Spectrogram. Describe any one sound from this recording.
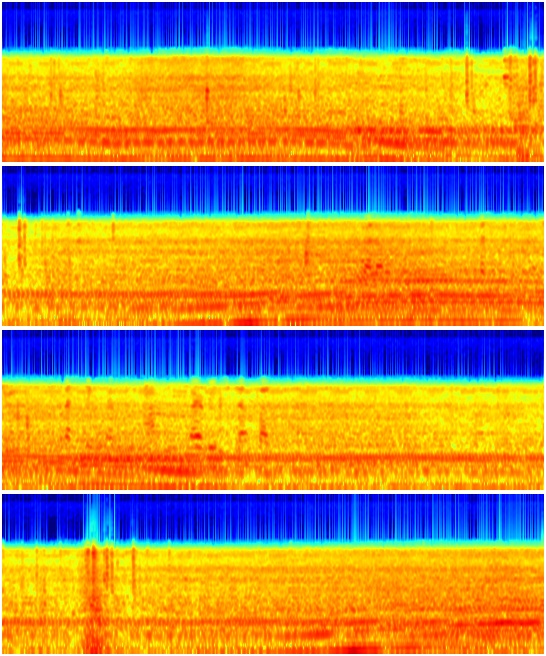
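A car engine hums steadily from inside as the car drives slowly.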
